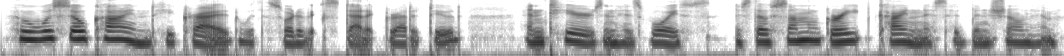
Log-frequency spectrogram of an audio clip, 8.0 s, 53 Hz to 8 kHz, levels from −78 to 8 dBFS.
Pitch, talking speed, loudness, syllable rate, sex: 195 Hz, 195 wpm, -19 LUFS, 4.5 syllables/s, female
